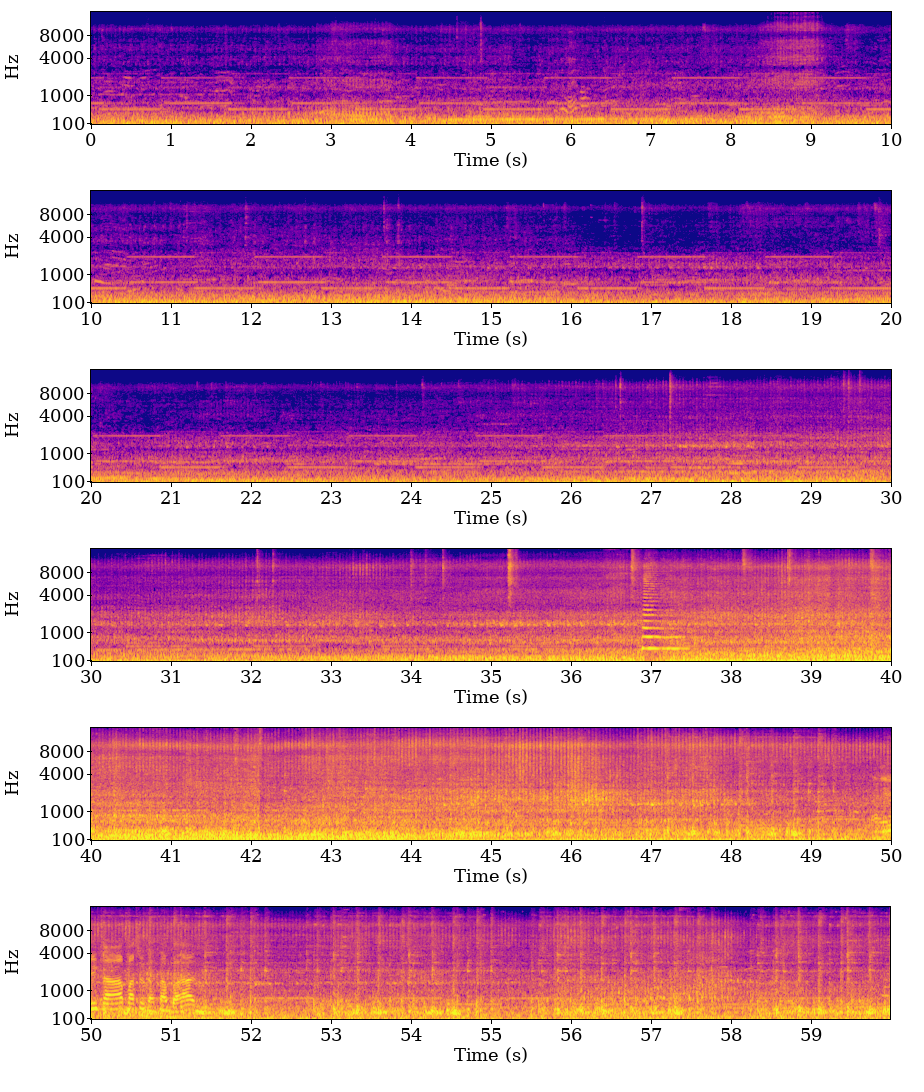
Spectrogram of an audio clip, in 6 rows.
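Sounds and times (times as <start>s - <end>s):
crossing warning signal beeping: 0.0s - 59.9s
locomotive engine: 0.0s - 59.9s
train wheels on rails: 0.0s - 59.9s
train horn blast: 36.8s - 37.8s.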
